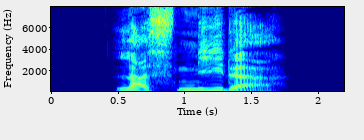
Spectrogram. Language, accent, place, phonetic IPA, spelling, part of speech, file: German, Germany, Berlin, [ˌlas ˈniːdɐ], lass nieder, verb, De-lass nieder.ogg
- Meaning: singular imperative of niederlassen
